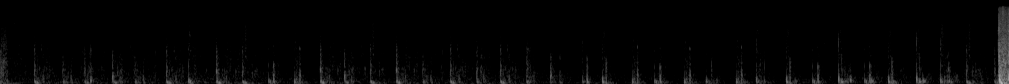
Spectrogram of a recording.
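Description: Footsteps run quickly and steadily over hard ground.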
